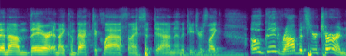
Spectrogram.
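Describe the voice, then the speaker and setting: With a bright, sharp tone and lively intonation, a man talks at a moderate pace in a fairly high pitch. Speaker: creative director and writer who stutters. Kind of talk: interview. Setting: podcast interview. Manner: stuttering.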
